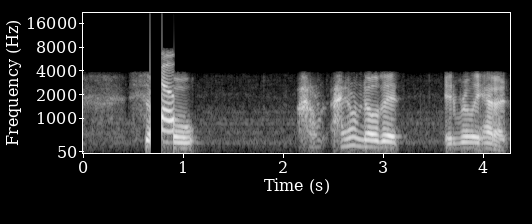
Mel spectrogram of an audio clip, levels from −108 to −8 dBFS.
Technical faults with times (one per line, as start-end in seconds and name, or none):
0.00-4.28 iLBC codec
0.67-0.79 playback stall
0.79-0.91 catch-up at higher speed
